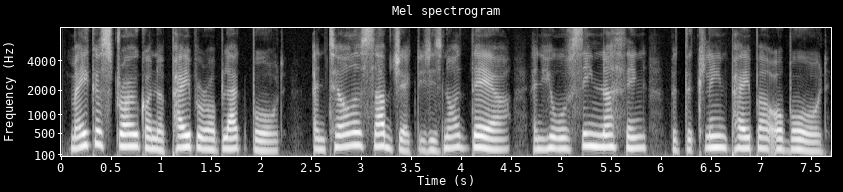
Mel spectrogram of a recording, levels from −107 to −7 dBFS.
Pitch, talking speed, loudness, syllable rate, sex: 205 Hz, 210 wpm, -17 LUFS, 5.0 syllables/s, female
